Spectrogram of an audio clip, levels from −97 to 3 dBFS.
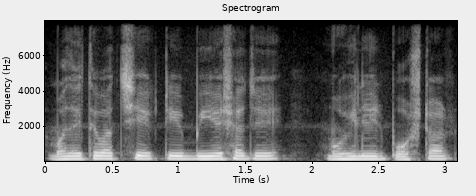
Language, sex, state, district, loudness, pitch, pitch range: Bengali, male, West Bengal, Cooch Behar, -12 LUFS, 155 Hz, 145-160 Hz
